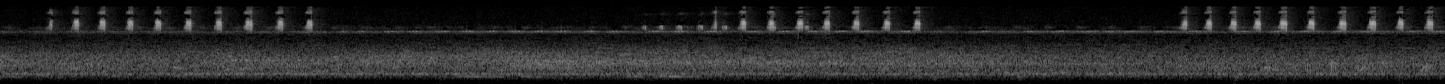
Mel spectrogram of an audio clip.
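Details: Insects calling on a summer night in the country: three bouts of rapid high-pitched chirps, roughly three per second, separated by quieter gaps, over a constant thin high hum from other insects.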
